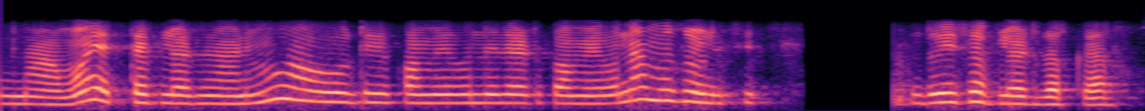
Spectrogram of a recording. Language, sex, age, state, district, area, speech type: Odia, female, 30-45, Odisha, Kendujhar, urban, conversation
